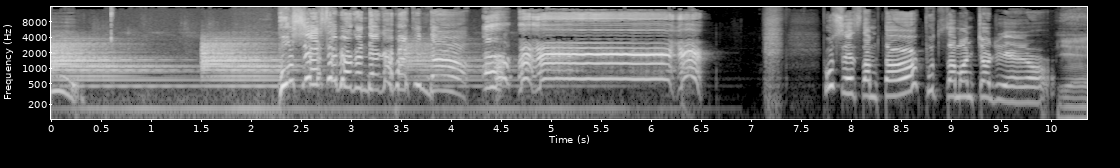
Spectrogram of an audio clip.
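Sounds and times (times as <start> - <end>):
bell ringing with a long sustained tone: 0.0 - 4.9
brighter shimmer of higher ringing: 0.0 - 6.8
speech: 2.9 - 5.4, 7.8 - 10.3.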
